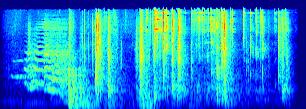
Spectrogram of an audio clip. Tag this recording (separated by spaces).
handle foley slam door key squeaky opening wooden lock gate squeak closing close doors open creak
